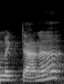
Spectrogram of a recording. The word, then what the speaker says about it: McDonough: Frank Gordon, I will say, I didn't put this in there, is played by Neil McDonough, I think his name is, that is how you pronounce his name.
